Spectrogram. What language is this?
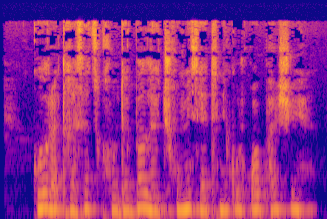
Georgian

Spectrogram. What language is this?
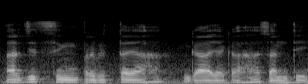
Sanskrit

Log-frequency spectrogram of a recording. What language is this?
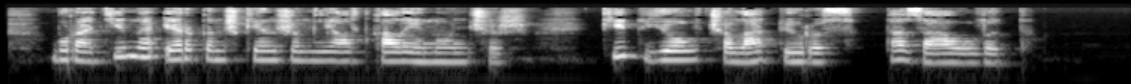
Mari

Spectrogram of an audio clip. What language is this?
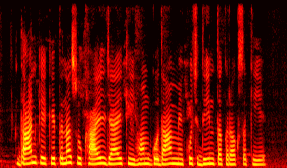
Maithili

